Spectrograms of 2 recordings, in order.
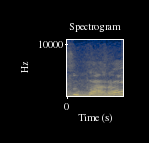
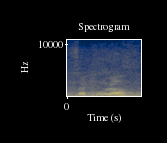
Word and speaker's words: Sakura: It's Sukara, or how do you pronounce it? Sakura.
